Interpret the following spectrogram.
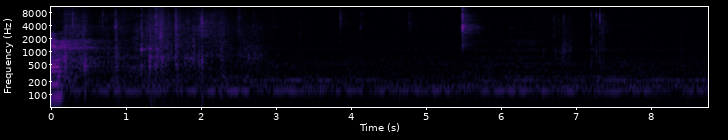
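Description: Paper pages of a notebook rustling as they are leafed through for the first couple of seconds, then faint pen-on-paper writing over a low steady hum, with one sharp click about five and a half seconds in.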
